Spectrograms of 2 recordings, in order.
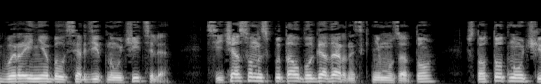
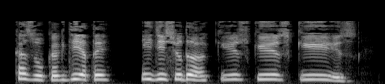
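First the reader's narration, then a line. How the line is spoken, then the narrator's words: Fake sweet, then shouting. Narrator (Russian): Притворно ласковым голоском звала Минако и тут же срывалась на крик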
